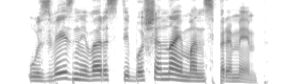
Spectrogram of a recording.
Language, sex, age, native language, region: Slovenian, male, 30-49, Slovenian, Savinja region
